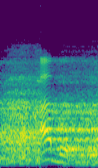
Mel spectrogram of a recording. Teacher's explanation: Ba itu bisa dipantulkan ketika sukun atau diqqalqalahkan ab sedangkan ma tidak.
